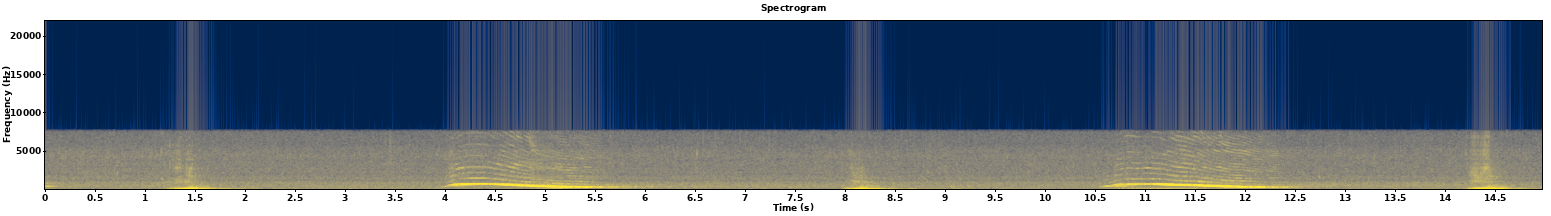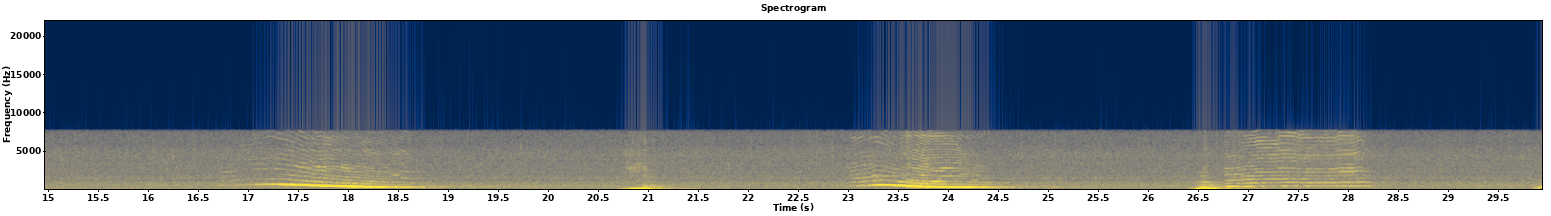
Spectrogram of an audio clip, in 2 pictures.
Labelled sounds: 4.0	5.5	humpback whale, 0.78 to 6.0 kHz
10.7	12.2	humpback whale, 0.78 to 7.1 kHz
16.7	18.6	humpback whale, 0.78 to 7.0 kHz
23.0	24.6	humpback whale, 0.78 to 7.6 kHz
26.4	28.2	humpback whale, 0.78 to 7.8 kHz

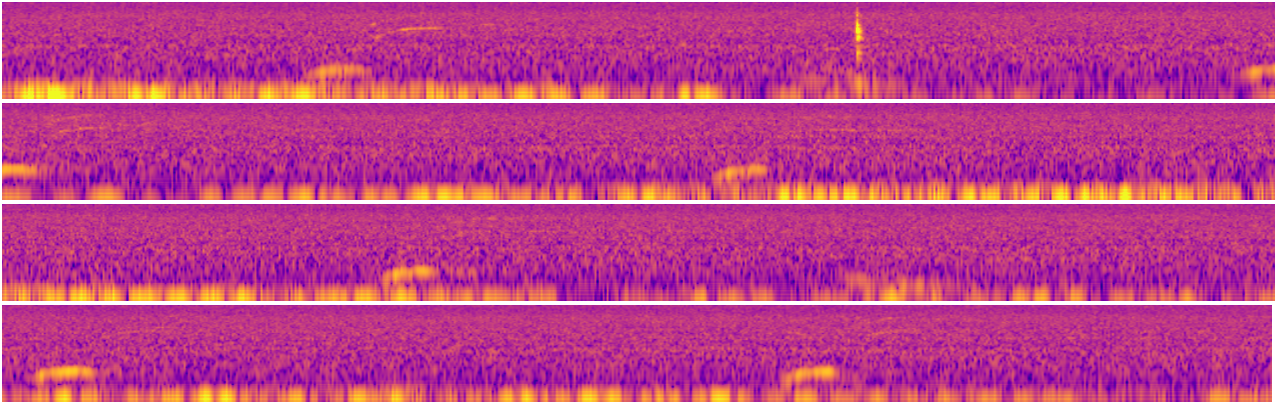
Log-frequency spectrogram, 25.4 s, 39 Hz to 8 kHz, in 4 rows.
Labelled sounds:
6.6	6.9	humpback whale, 1.6 to 2.0 kHz

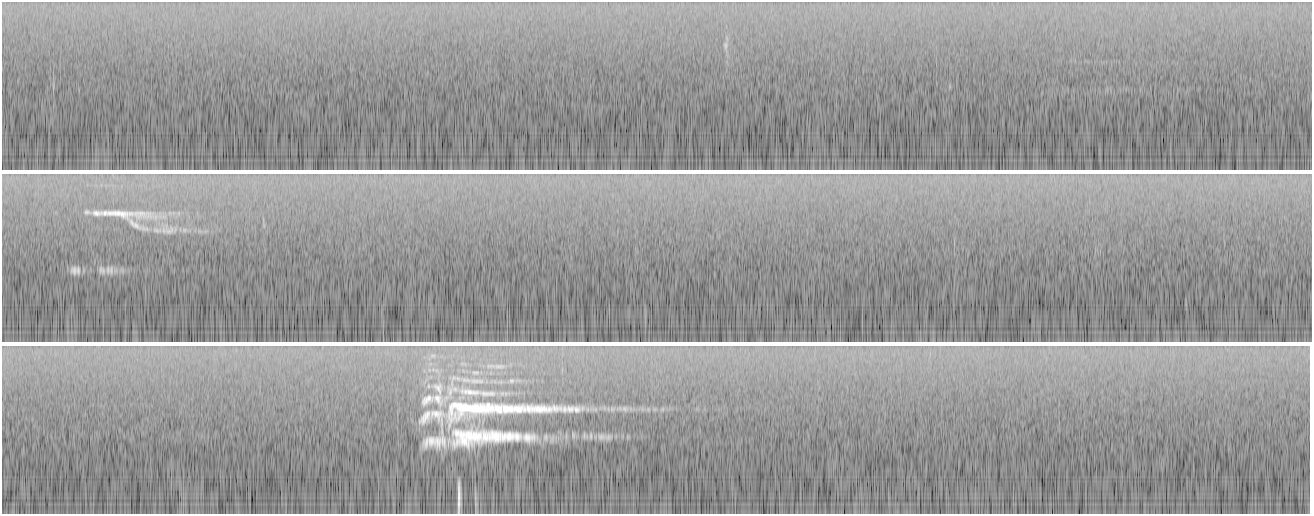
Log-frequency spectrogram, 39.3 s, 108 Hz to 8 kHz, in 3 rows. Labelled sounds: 13.7	15.6	killer whale, Bigg's (transient), Gulf of Alaska transient, 0.55 to 3.1 kHz
30.3	33.3	killer whale, Bigg's (transient), Gulf of Alaska transient, 0.26 to 6.3 kHz

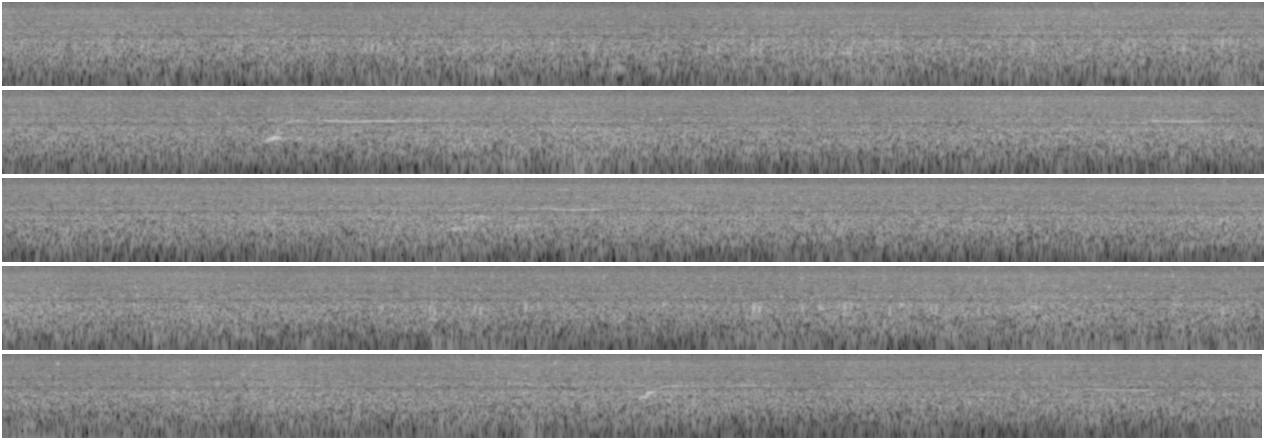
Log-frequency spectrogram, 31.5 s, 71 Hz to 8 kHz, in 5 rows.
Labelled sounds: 7.9	8.3	humpback whale, 1.3 to 1.5 kHz
12.0	12.4	humpback whale, 1.3 to 1.4 kHz
15.3	15.6	humpback whale, 1.2 to 1.5 kHz
30.6	31.0	humpback whale, 0.97 to 1.2 kHz

